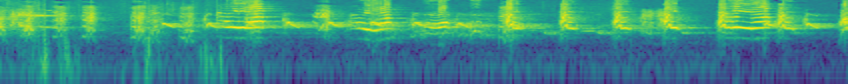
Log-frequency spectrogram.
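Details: Female bearded magpie robin: low knocks and flutters at first, then a long stream of high, buzzy squeaks and twittering notes with slurred whistled inflections.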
